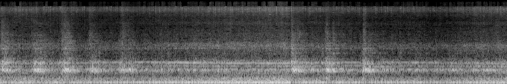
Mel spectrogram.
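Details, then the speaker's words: 1999 Dodge Ram at idle: light metallic ticking rattles in bursts, sounding like bad valves, from something loose inside a failing catalytic converter; no visible exhaust hole. "you can get that rattling noise and it's there's no evident hole you see it comes back you hear it sounds like something is loose going like this inside and it really is something loose inside"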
